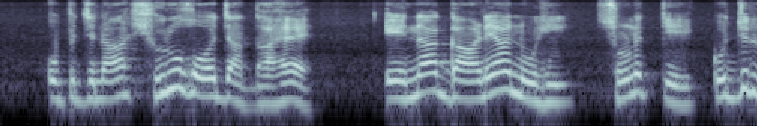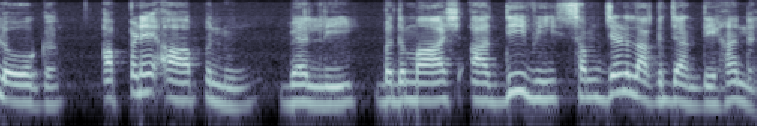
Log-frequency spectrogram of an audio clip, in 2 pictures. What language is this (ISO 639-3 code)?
pan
